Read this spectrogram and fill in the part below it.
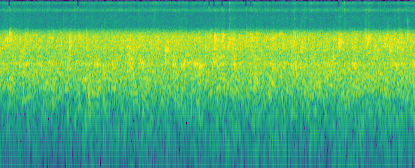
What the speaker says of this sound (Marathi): बघा पाऊस आलाय.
